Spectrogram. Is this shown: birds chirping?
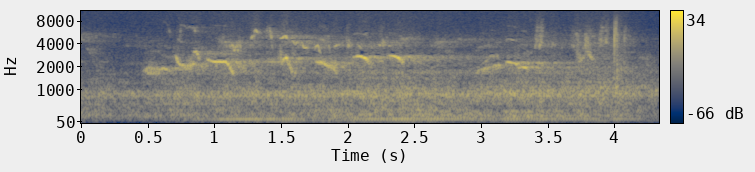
yes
